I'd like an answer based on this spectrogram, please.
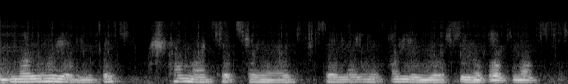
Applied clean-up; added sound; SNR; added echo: neural separator model SepFormer DNS4.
